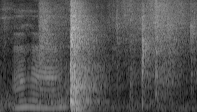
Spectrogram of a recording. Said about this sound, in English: What the? All the cabinet doors swing open.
